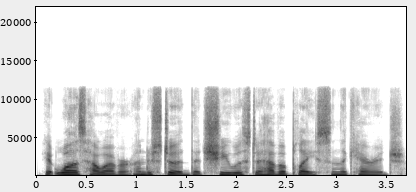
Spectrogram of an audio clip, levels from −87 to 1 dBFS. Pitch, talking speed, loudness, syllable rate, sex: 190 Hz, 225 wpm, -19 LUFS, 5.9 syllables/s, female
